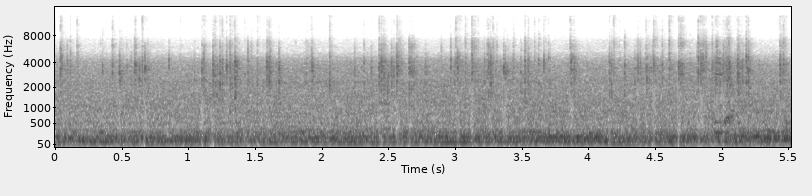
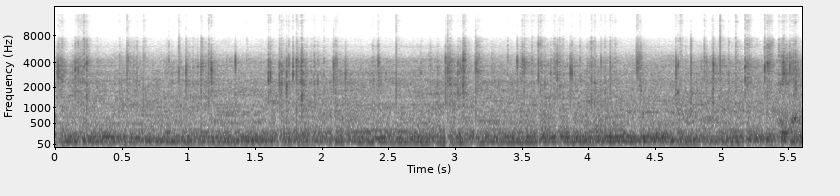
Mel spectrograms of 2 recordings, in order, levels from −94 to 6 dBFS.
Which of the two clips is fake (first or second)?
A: second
